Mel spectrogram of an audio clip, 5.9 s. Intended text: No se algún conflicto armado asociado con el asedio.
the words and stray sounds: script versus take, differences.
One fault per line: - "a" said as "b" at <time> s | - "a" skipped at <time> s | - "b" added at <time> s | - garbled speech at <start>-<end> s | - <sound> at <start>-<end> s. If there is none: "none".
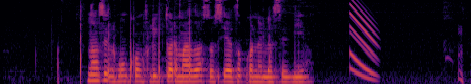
- chirp at 4.4-4.8 s
- laugh at 5.5-5.8 s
